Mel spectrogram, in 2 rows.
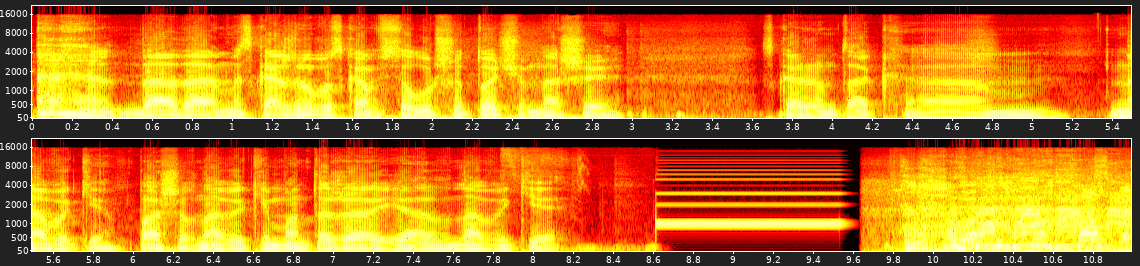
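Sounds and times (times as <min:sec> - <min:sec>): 
speech: 0:00.1 - 0:08.3, 0:09.6 - 0:10.9
censorship bleep pure tone: 0:08.6 - 0:09.6
laughter: 0:09.7 - 0:10.9.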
